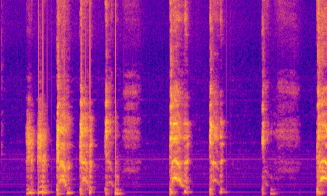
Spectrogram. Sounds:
Cough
